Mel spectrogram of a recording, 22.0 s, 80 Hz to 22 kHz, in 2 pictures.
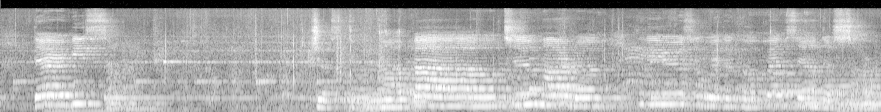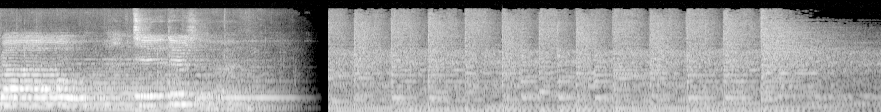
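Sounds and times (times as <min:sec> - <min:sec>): instrumental backing track: 0:00.0 - 0:22.0
girl singing into microphone: 0:00.4 - 0:02.1, 0:03.8 - 0:14.6.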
